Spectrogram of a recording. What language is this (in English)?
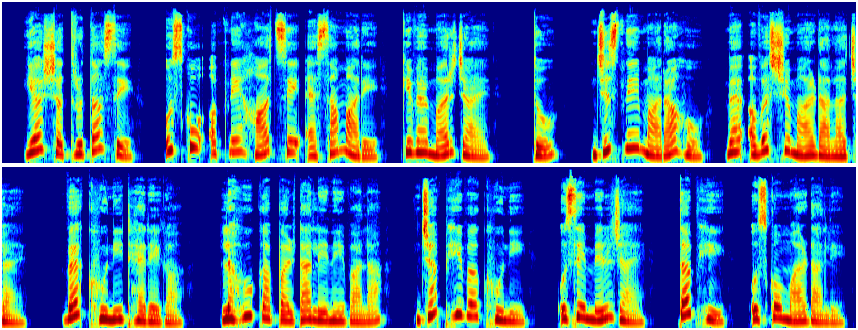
Hindi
